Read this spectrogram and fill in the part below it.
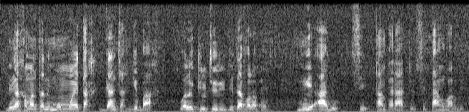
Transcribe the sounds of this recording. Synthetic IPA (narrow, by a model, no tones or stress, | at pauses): liŋɡɐxamantanimumːɔjtɐx | ɡaɲt͡ʃaxɡibaːx | walɐkultuɾididefelope | muŋɡiʔaːɟu | sitampeɾatuɾsitaŋɡɔɾbḭ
